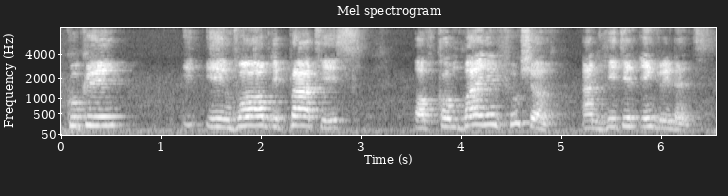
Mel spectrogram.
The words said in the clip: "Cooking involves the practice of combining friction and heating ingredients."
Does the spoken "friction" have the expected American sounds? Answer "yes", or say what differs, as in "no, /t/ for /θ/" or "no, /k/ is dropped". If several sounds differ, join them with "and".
no, /ɹ/ is dropped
